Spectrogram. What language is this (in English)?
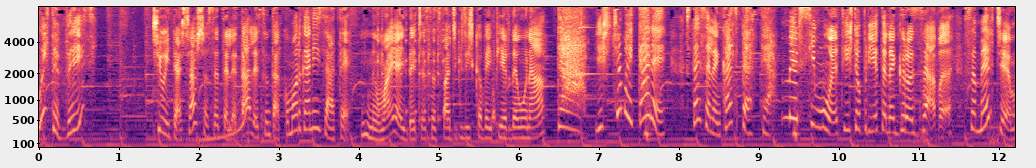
Romanian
